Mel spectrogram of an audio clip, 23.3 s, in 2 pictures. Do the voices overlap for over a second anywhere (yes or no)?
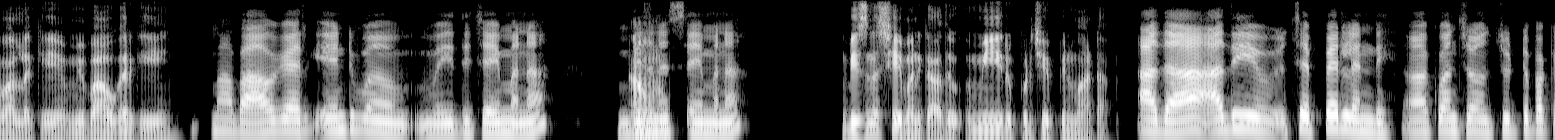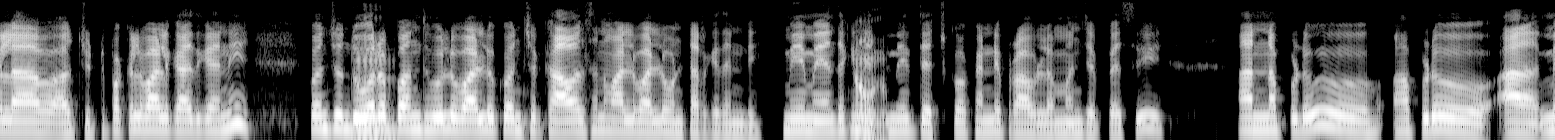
no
